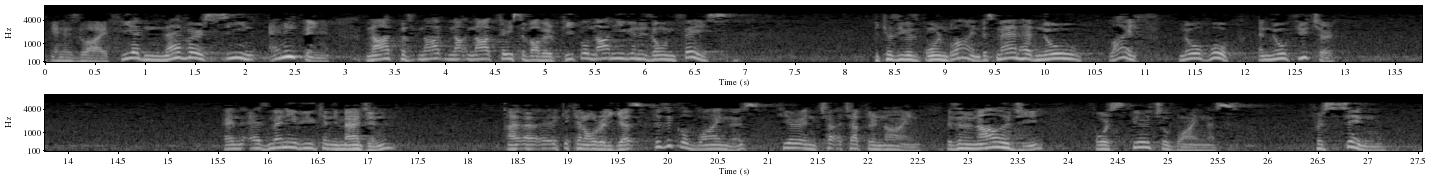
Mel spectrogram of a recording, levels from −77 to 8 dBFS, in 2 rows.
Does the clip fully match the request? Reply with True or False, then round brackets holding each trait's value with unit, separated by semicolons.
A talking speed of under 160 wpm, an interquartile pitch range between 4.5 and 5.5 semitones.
True (140 wpm; 5.0 semitones)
